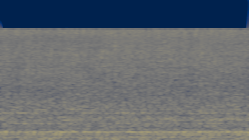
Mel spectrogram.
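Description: Diced corn kernels sizzling in a hot frying pan over a gas burner, a steady even hiss.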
